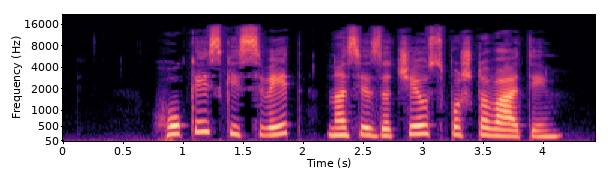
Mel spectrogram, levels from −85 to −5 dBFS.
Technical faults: hard clipping

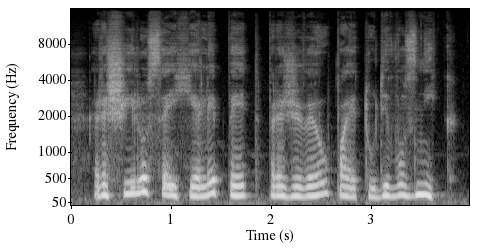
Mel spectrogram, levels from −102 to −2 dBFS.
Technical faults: none

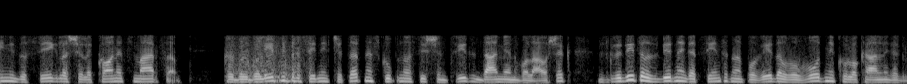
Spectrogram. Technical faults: tandem speech coding

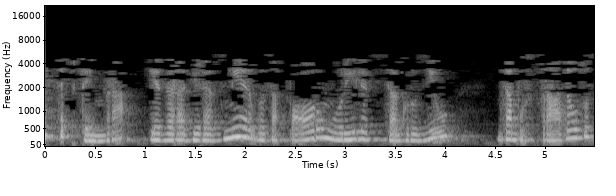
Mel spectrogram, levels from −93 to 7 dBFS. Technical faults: MP3 compression; pre-echo

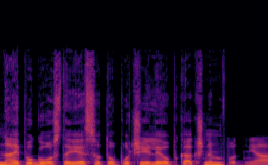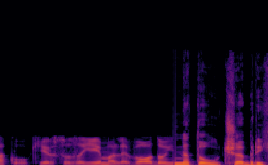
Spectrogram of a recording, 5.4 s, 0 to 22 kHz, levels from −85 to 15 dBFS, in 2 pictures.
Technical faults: input switched to a poorer device

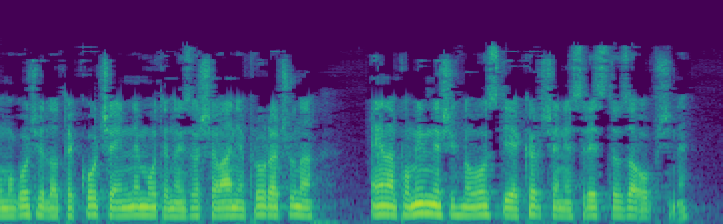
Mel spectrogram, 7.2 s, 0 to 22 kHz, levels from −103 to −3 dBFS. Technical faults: transcoding between lossy codecs

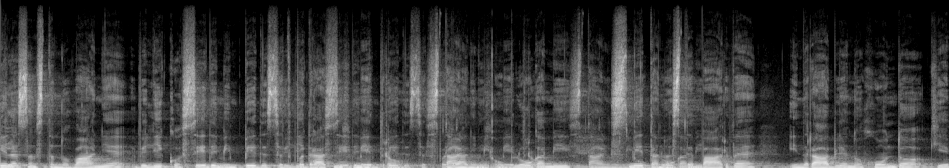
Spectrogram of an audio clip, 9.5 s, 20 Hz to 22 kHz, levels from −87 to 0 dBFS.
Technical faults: doubled audio track

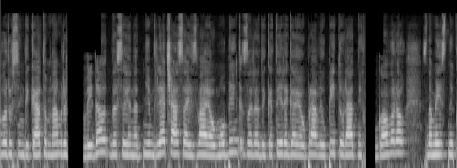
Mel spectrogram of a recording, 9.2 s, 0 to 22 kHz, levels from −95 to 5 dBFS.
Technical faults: stream reconnect

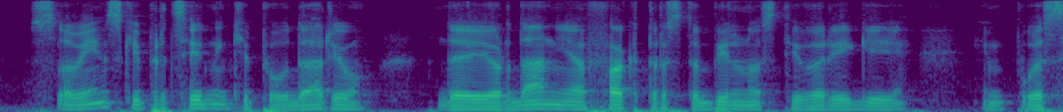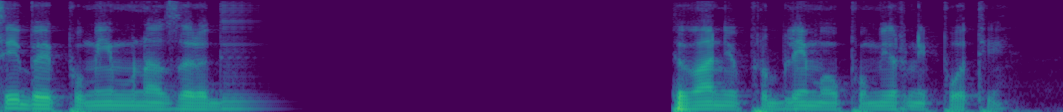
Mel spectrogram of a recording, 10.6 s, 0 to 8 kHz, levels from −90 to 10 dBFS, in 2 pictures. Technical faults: long network dropout

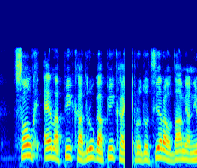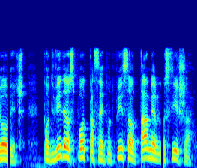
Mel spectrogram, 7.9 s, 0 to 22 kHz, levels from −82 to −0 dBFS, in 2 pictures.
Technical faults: unconcealed Bluetooth headset packet loss

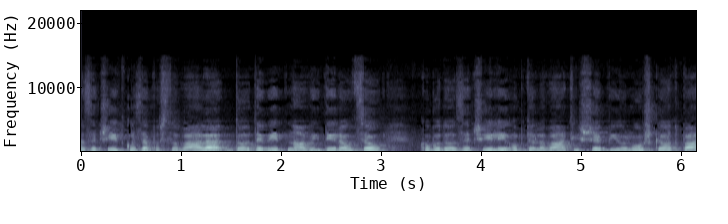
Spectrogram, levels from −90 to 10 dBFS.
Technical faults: HE-AAC compression

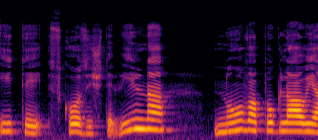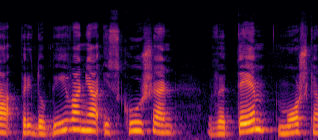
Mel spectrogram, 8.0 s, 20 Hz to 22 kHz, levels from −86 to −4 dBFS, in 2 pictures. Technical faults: none

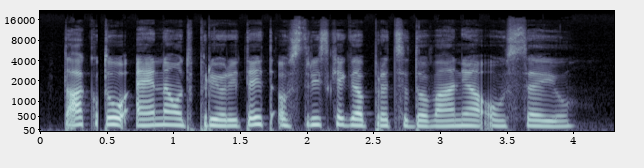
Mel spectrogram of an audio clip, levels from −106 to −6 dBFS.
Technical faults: CD skip

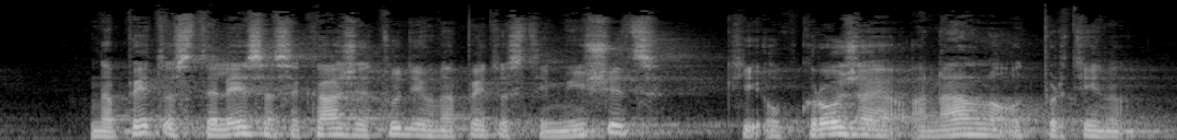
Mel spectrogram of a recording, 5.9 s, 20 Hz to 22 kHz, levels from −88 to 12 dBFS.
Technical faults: generation loss

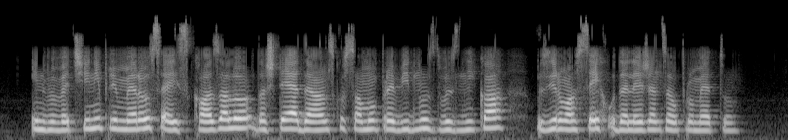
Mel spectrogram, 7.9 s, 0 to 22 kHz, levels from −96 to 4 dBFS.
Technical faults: Bluetooth SBC compression

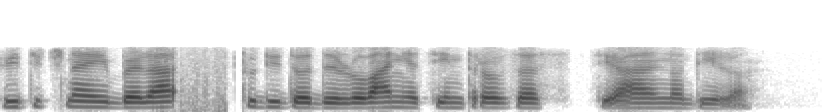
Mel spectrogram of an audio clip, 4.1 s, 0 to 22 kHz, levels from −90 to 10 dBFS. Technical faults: Bluetooth CVSD headset codec; bit errors on a Bluetooth voice link

